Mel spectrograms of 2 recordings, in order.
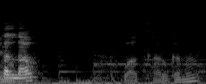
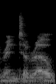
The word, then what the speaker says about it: Rintaro: Do you know, Lintalo? I know that I'm memeing when I say him like that, by the way. I know it's like that's him actually pronouncing it Rintaro, but I like pronouncing it all funny.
